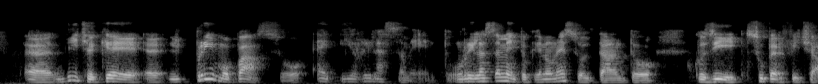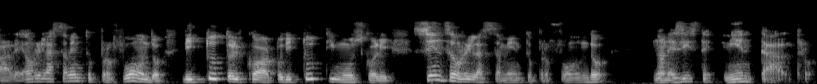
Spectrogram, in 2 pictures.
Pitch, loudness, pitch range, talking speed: 125 Hz, -24 LUFS, 105-145 Hz, 135 wpm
